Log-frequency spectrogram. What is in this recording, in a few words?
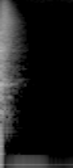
Side Stick Stereo; Deeply Sampled Drums; SMDrum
